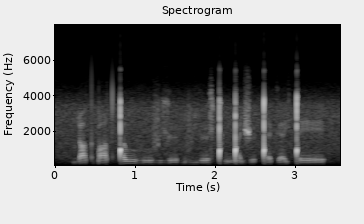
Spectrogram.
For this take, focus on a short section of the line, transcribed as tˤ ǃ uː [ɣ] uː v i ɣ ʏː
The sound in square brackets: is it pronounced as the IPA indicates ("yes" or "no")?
yes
